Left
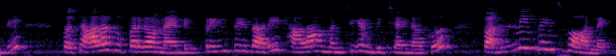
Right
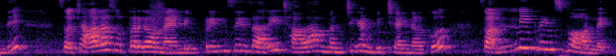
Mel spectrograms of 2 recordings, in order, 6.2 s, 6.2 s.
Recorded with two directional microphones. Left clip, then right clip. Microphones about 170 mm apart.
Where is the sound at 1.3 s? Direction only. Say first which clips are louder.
Right 2 dB; 50° right (ahead or behind).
